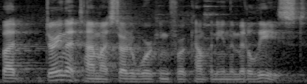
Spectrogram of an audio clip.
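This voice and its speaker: A man with an American accent, a fairly low pitch and a very fast pace. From United States. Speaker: company CEO. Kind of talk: conference panel discussion. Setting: stage with audience.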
